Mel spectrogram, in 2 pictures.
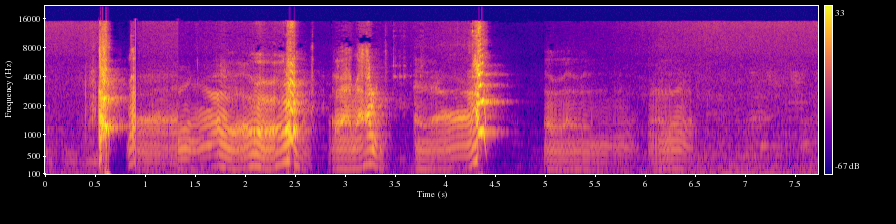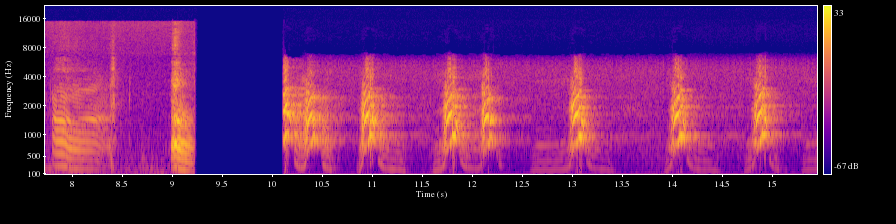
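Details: Miniature Pinscher being coaxed to bark; wavering, whining yelps and drawn-out tones first, then after a short pause a run of sharp, high barks roughly every second, with a voice mixed in.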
